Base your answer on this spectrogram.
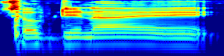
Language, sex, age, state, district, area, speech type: Assamese, male, 30-45, Assam, Sivasagar, rural, spontaneous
